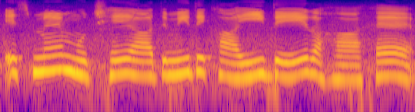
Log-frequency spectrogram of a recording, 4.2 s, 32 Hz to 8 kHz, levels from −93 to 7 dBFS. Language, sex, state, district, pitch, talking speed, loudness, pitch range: Hindi, female, Madhya Pradesh, Katni, 205 Hz, 100 wpm, -11 LUFS, 185-220 Hz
